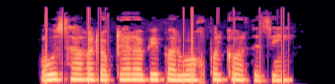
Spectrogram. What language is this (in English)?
Pashto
